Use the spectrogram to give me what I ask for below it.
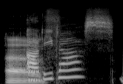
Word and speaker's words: Adidas: Adidas? – That's the German pronunciation of Adidas.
